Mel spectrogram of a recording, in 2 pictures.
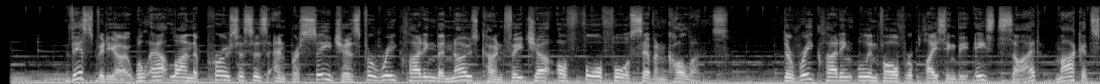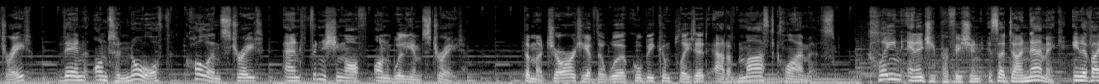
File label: Corporate; EM Voices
